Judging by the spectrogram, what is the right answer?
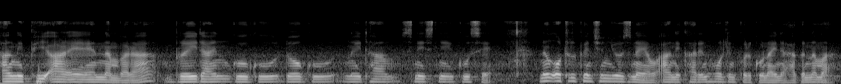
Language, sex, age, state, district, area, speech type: Bodo, male, 30-45, Assam, Kokrajhar, rural, read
